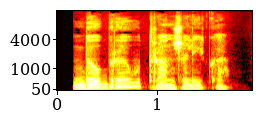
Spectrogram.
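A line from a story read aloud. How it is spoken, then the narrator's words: Forced calm voice. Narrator (Russian): сказал, стараясь, чтобы мой голос звучал спокойно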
